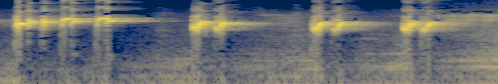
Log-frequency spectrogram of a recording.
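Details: Banyuwangi greater green leafbird, used as a master with bebeci-style phrasing to heighten excitement in other leafbirds, gives bright stuttered whistles run into short trills, in four bursts spaced roughly a second apart, with no other sounds.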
